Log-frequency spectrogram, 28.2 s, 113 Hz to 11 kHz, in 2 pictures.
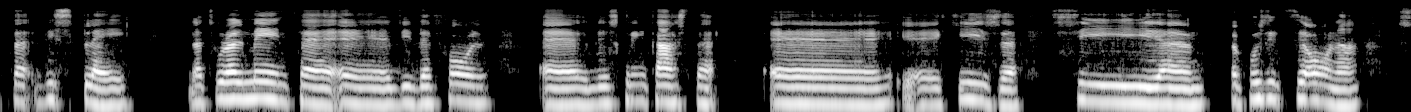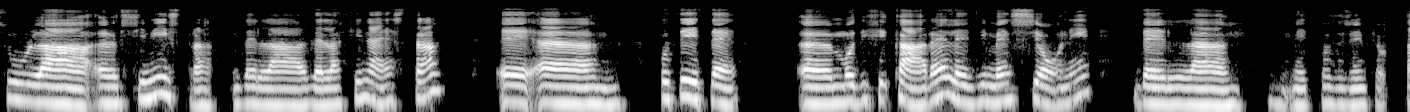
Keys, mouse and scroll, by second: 20.4-28.2 drag.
